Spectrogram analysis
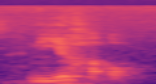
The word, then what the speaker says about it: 你好: So I'm going to teach you some simple Chinese, like it is thank you, and in Chinese pronunciation is 谢谢. It is 你好, which means hello.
